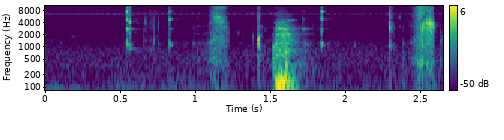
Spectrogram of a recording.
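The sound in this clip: Soft chewing and crunching of food, a few short crisp clicks and moist bites scattered across a quiet moment, with faint breathy mouth noise.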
